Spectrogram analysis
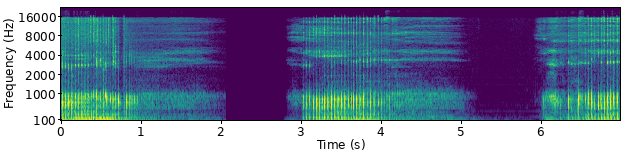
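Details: Loud, rattling snores from a sleeping adult, three in a row at roughly 19 breaths a minute.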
